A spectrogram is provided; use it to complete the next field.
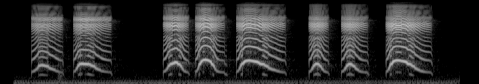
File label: SMALL, squeaker mouth doublevoice; squeaker mouth doublevoice small 12 pack trick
